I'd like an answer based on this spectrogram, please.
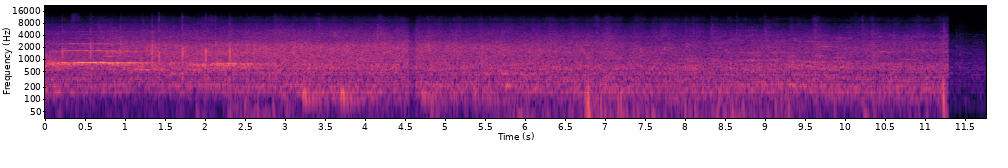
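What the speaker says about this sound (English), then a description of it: "one more big round of applause" A crowd at a MUDECAS basketball tournament gives a sustained round of applause and cheering for the championship team, dense and continuous for several seconds before stopping abruptly.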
